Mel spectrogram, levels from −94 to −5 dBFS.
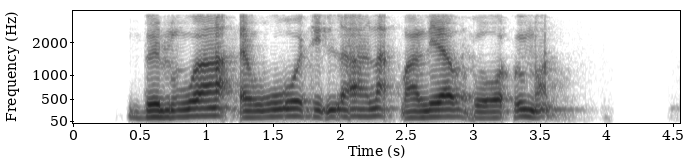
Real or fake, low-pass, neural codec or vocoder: fake; 3.6 kHz; codec, 16 kHz, 1 kbps, FunCodec, trained on Chinese and English, 50 frames a second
